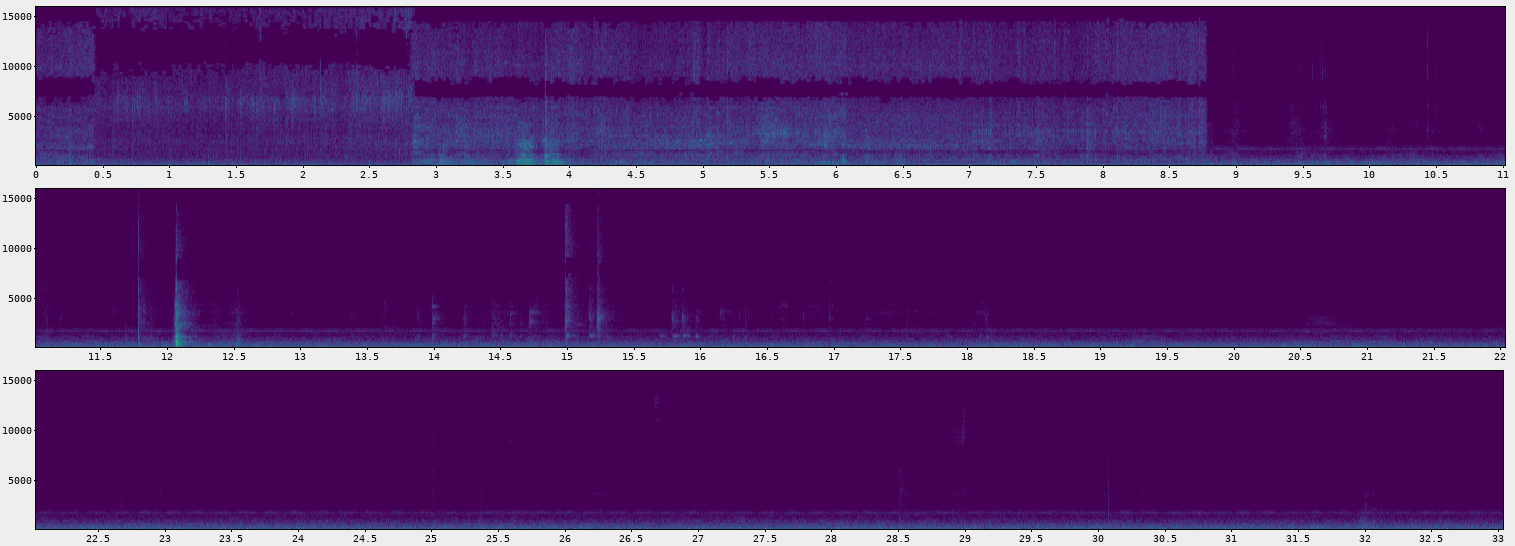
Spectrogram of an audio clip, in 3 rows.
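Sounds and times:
eggs sizzling in a frying pan: 0:00.0 - 0:08.8
seasoning shaker ticks: 0:00.4 - 0:02.8.

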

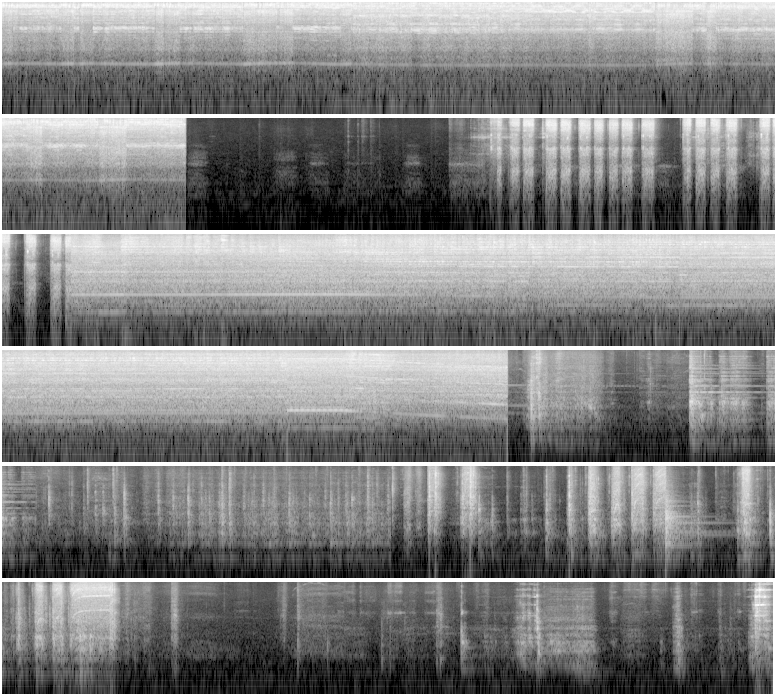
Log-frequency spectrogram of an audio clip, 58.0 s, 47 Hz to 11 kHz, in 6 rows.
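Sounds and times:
angle grinder on metal: 0:00.0 - 0:12.0, 0:15.8 - 0:35.4, 0:48.8 - 0:49.8
table saw cutting wood: 0:00.0 - 0:12.0, 0:20.0 - 0:36.5.

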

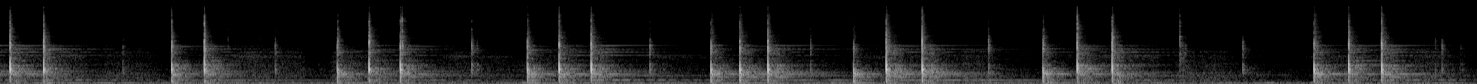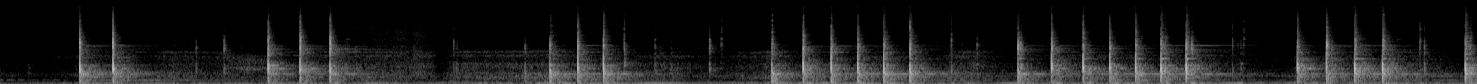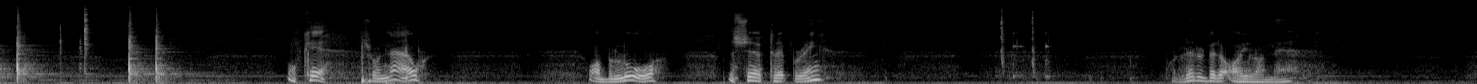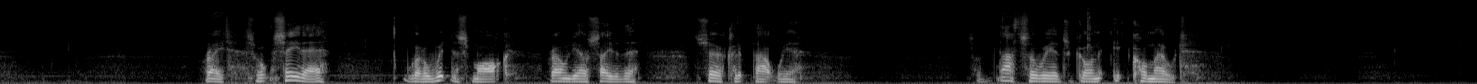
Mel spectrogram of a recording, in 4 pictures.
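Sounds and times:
hammer tapping on metal: 0:00.0 - 0:38.4, 0:39.4 - 0:43.1.

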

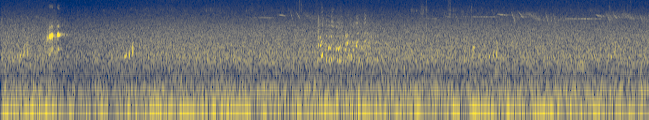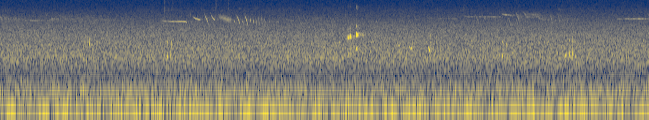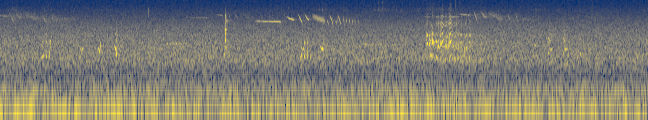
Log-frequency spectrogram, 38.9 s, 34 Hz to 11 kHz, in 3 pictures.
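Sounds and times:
turkey gobbling: 0:00.4 - 0:01.4, 0:02.5 - 0:02.8, 0:06.3 - 0:07.7, 0:08.3 - 0:10.0, 0:16.2 - 0:16.6, 0:19.9 - 0:20.3, 0:24.2 - 0:24.6, 0:26.8 - 0:29.0, 0:31.4 - 0:32.5, 0:34.4 - 0:35.6, 0:36.9 - 0:37.4.

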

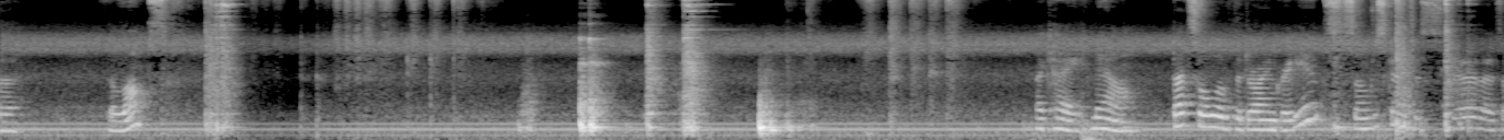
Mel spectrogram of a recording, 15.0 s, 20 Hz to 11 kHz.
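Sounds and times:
steady low hum: 0:00.0 - 0:15.0
crock set down on table: 0:05.2 - 0:08.1.

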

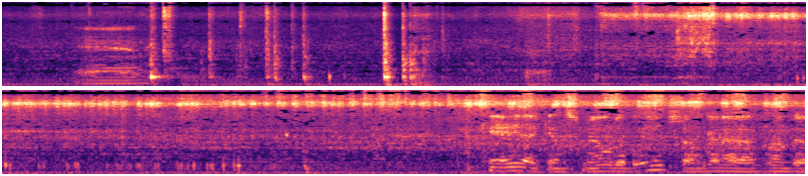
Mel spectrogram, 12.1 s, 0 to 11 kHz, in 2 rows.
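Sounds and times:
water running from faucet: 0:04.5 - 0:12.0.

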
